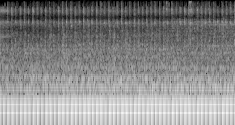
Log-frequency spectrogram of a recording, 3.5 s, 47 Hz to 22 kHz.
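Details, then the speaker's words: 1974 Ford 3000 gas tractor, 8-speed, revived after water-locked cylinders with new sleeves and muffler: low even chugging, evenly spaced pulses, no skips or knocks; normal three-cylinder idle. "we'll see how quick she starts she's usually pretty good i don't think you'll have to choke it jump up here and she's off"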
